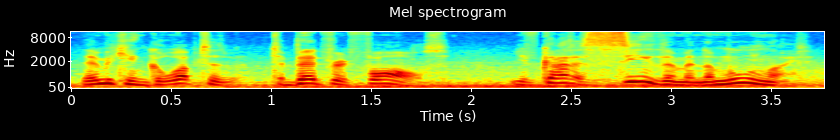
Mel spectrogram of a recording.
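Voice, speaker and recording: Male actor as restless young dreamer, radio drama. Wry, halting, very animated pitch. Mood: eager, dreamy. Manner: hesitant, halting, folksy. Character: restless young man, sardonic, kindhearted, flustered suitor. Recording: faint background noise.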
